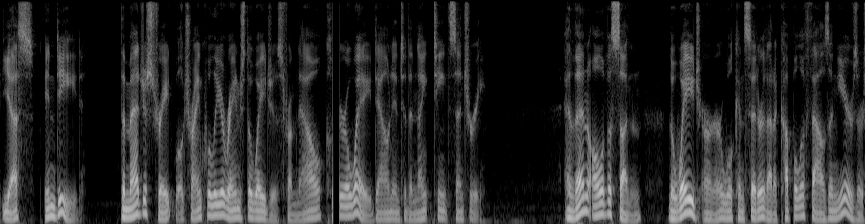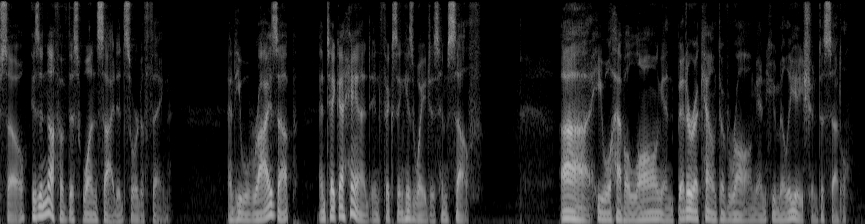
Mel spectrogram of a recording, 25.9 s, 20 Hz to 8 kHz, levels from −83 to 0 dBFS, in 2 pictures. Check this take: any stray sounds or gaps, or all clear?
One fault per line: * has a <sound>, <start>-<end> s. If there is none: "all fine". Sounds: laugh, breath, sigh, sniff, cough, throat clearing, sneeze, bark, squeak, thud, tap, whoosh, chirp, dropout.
* has a dropout, 5.0-5.1 s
